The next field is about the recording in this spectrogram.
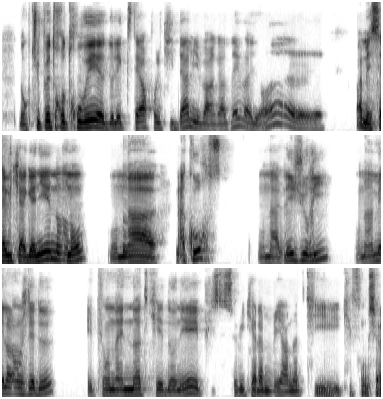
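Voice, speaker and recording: Very fast and fairly high-pitched, a man talks with ordinary pitch variation in a dry, close sound with no echo. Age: 30s. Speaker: strength and conditioning coach. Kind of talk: interview. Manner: talkative.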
